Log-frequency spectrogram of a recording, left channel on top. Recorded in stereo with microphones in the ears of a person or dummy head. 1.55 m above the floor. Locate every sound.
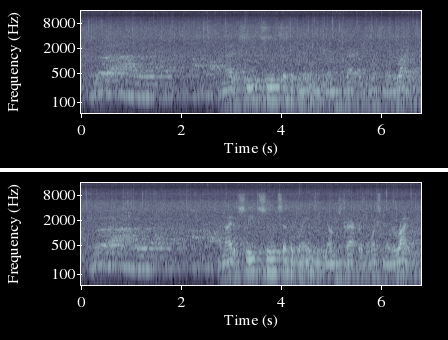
0.1 s laughter: 45° right (ahead or behind), 4 m
2.7 s a man speaking: 45° right (ahead or behind), 0.7 m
